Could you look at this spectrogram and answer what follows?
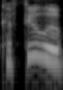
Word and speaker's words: Cthulhu: Yeah, it seems like the Cthulhu pronunciation is the most common, and so that's kind of what a lot of people go with.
